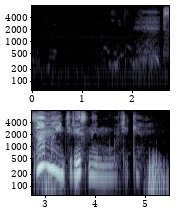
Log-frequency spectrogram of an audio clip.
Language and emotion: Russian, sad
